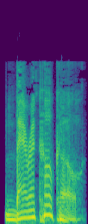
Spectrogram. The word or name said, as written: barococo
